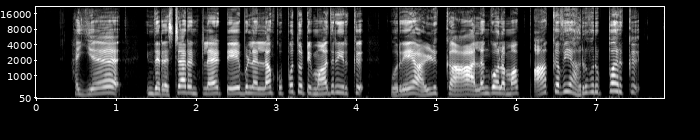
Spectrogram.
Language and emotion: Tamil, disgusted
